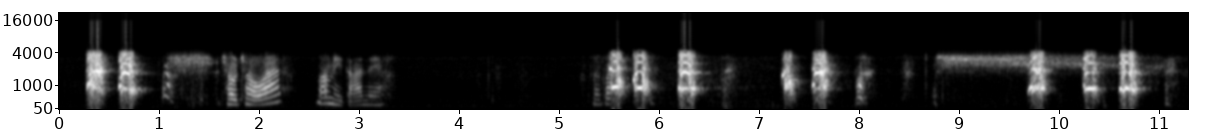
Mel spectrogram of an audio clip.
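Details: Elmo, a pet dog that dislikes the vacuum cleaner, barks repeatedly in quick pairs and bursts. Whiny, sliding vocal sounds come early, followed by a pause. A high, steady machine whine joins near the end.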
